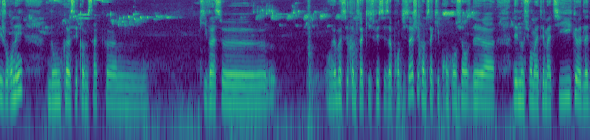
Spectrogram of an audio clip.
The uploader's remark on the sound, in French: Vous allez ainsi être accompagné par les oiseaux, les chants des coqs et autres bruits pendant tout l’épisode. J’espère que ça ne vous empêchera pas de comprendre notre échange.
